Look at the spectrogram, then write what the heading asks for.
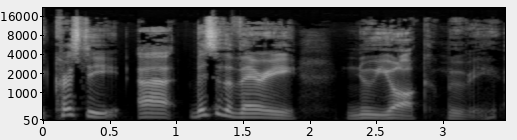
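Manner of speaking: a lightly put-on New York accent, barely there. Shown as a demonstration. Host trying a New York accent on his co-host. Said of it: "I'm trying to do a New York accent".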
